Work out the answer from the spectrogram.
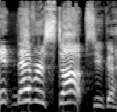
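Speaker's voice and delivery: loud, high-pitched yell. Talking over each other about who gets medical care, you end up yelling. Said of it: "Sorry, I'm yelling".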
